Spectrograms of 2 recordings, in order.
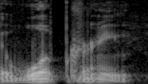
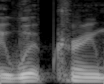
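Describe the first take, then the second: First: The first word has the 'oo' vowel. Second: The first word has the short 'ih' vowel. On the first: This is how it is said in the speaker's home. "We say whoop cream" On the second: This is how other people say it. "We don't say whipped cream"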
